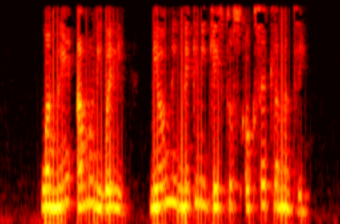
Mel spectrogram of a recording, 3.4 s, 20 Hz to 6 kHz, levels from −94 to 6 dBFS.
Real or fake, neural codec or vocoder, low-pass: real; none; 5.4 kHz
